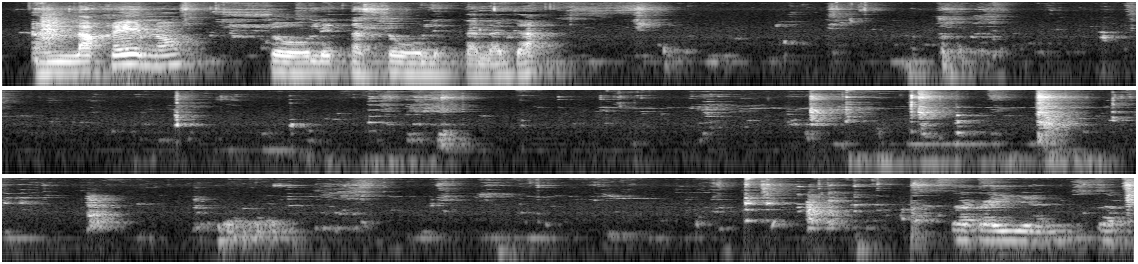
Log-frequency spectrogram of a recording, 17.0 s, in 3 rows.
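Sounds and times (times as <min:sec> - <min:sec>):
wet chewing clicks and smacks: 0:03.7 - 0:12.4.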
